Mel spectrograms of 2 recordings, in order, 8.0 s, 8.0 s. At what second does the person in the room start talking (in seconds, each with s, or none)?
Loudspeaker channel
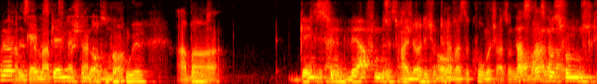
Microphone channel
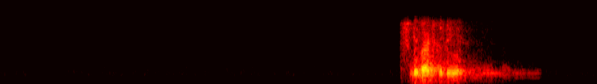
5.3 s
